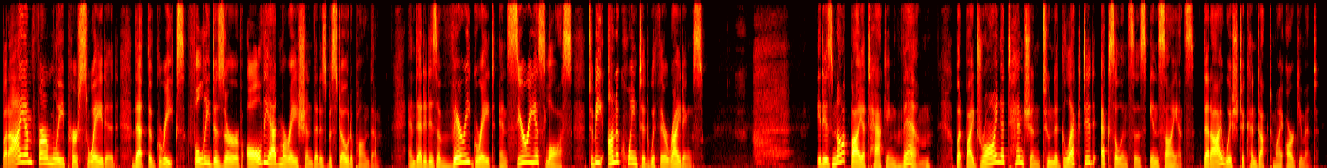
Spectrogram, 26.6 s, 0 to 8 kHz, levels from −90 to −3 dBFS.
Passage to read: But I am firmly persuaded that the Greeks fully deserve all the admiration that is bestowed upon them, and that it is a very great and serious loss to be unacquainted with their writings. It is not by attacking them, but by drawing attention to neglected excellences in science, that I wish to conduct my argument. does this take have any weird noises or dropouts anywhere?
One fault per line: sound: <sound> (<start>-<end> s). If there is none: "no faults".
sound: sigh (14.5-15.9 s)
